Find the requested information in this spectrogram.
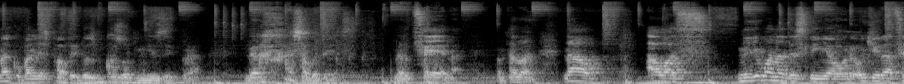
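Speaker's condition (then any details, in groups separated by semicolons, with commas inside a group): No condition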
